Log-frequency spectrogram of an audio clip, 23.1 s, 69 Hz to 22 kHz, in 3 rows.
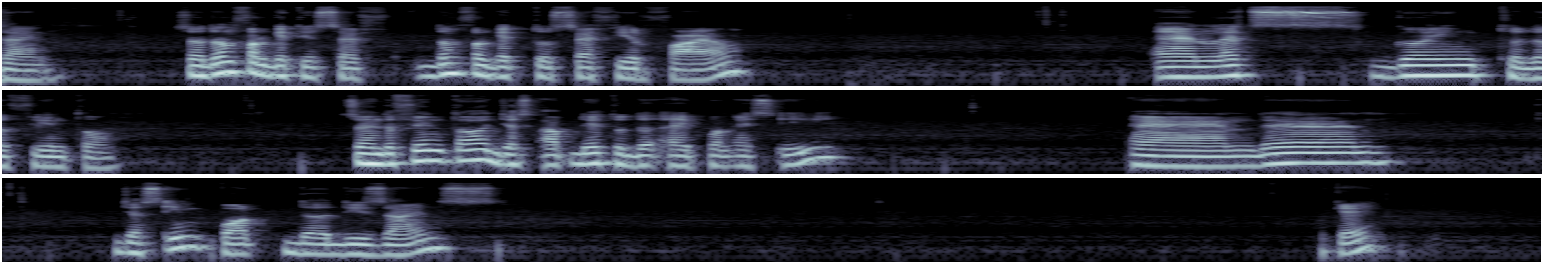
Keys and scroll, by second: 22.0 super+s.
